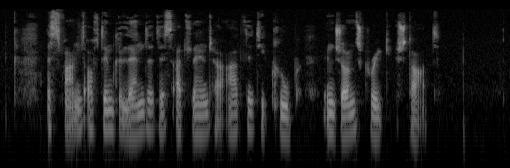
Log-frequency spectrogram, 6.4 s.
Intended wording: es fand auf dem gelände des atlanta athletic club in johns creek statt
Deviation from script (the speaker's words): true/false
false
